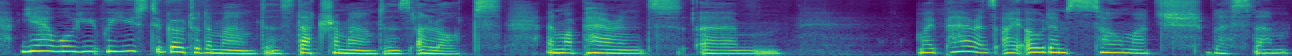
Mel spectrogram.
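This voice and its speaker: Somewhat breathy, a woman with a Polish accent talks at a fairly slow pace and medium pitch with lively intonation, on a very clean recording with a silent background. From Poland, Lodz. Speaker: singer and pianist. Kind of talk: interview.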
